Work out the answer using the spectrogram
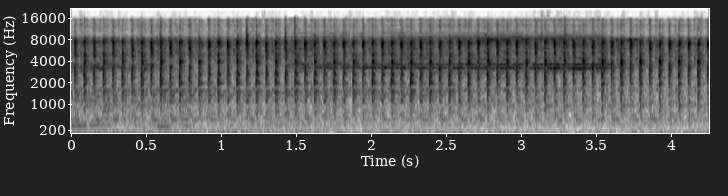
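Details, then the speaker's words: CNG-fitted car engine at idle gives sharp, fast, very regular loud metallic tapping; debris entered cylinder three after a spark plug was removed, marking piston and head; engine knock from debris in cylinder. "िलेंडर वापस वापस तीन number cylinder पे कचरा बचरा कुछ है उसका plug का गया है इसमें प्लग निकलवाया था इन्होने तो उसका कचरा गया था य निशान हैय पूरे उस पर जाकर लगा है इसकी वजह से इसमें टक टक की आवाज बन रही थी"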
